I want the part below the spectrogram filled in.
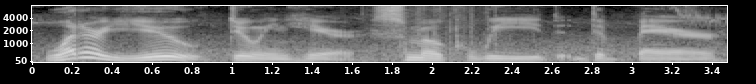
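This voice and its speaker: A man's voice: fairly low pitch, very animated, takes it slowly, a little mellow, a little hiss or hum. A man acting an earnest, articulate, somewhat pompous teenage student activist in a video game. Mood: disapproving.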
